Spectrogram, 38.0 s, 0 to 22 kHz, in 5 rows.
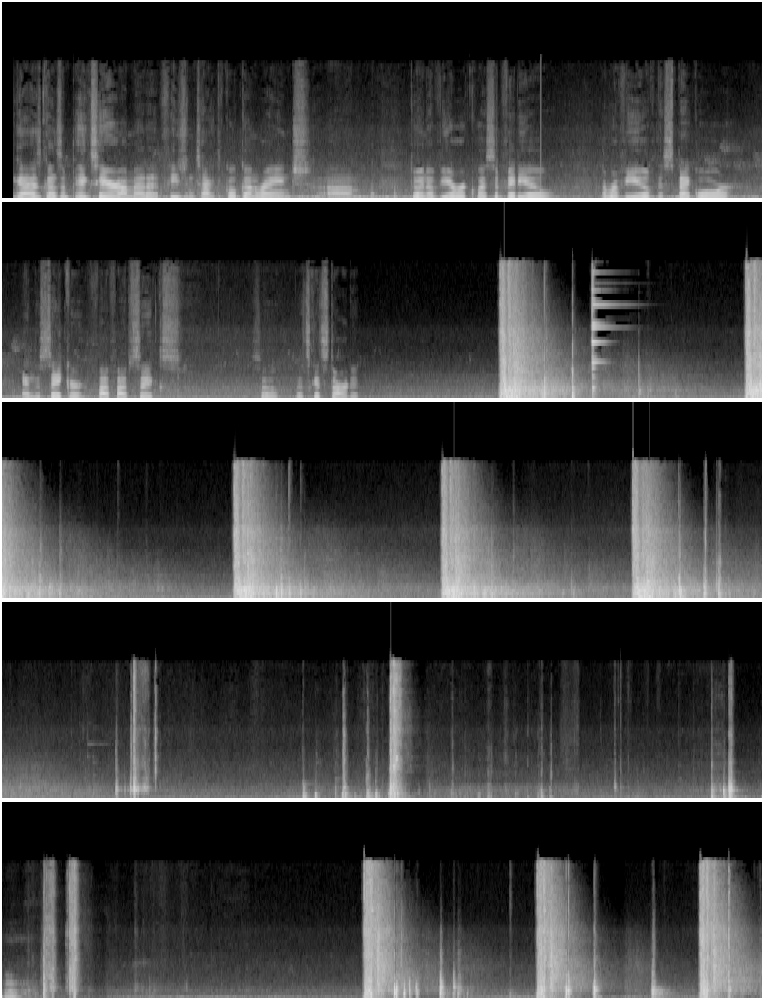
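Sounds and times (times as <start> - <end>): suppressed rifle shots echoing: 12.6 - 14.2, 15.0 - 16.3, 17.5 - 18.6, 19.6 - 22.8
high metallic ping: 13.5 - 14.1.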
